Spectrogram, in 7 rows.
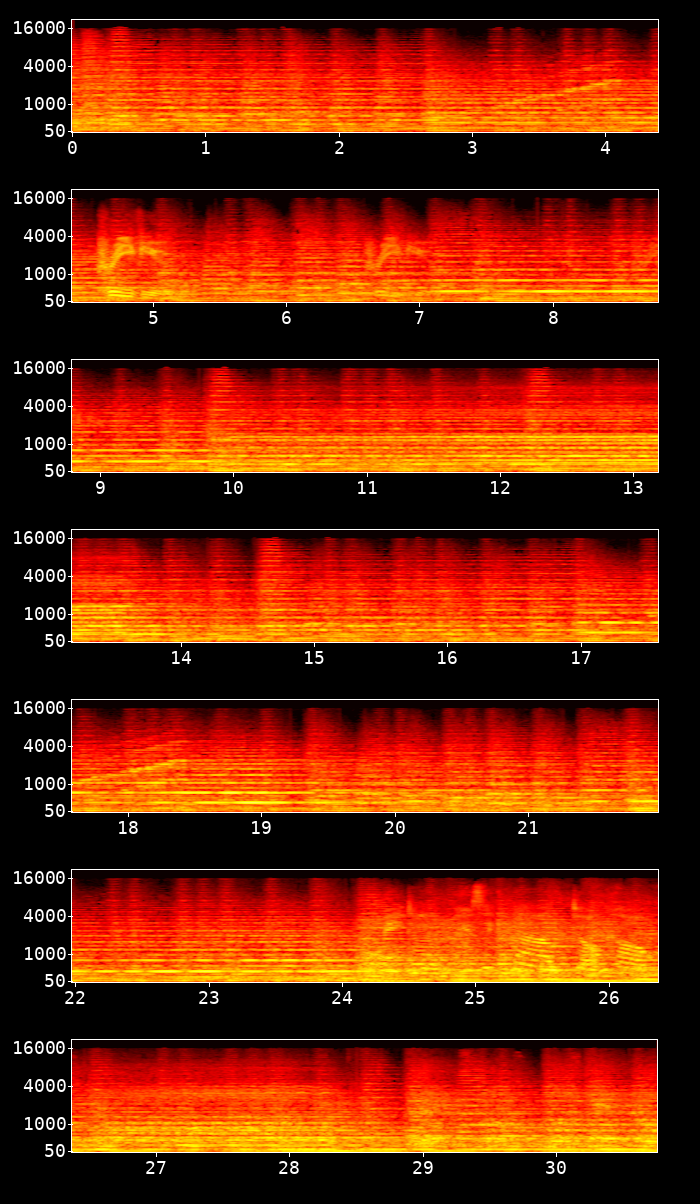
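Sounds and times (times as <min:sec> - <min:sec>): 
choir: 0:00.0 - 0:04.0, 0:09.1 - 0:15.7, 0:23.0 - 0:30.7
brass: 0:00.0 - 0:30.7
strings: 0:00.0 - 0:30.7.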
